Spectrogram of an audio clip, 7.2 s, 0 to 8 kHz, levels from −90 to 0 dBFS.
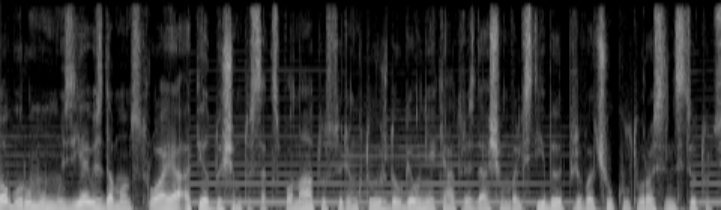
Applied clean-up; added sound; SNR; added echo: none; Wind instrument, woodwind instrument; 18 dB; none.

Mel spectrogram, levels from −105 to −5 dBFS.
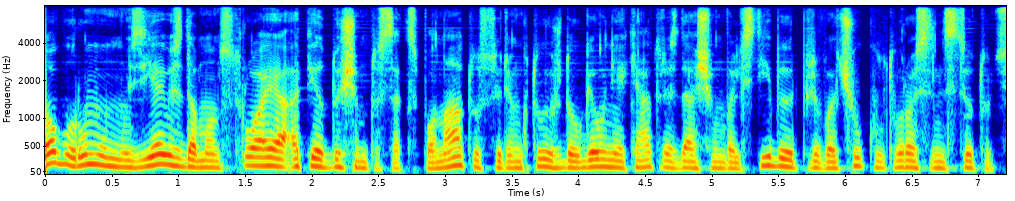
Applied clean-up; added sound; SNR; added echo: neural mask model DeepFilterNet 3.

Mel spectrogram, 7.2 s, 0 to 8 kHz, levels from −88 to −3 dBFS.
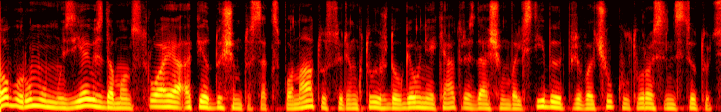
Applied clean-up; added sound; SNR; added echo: none; none; none; none.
